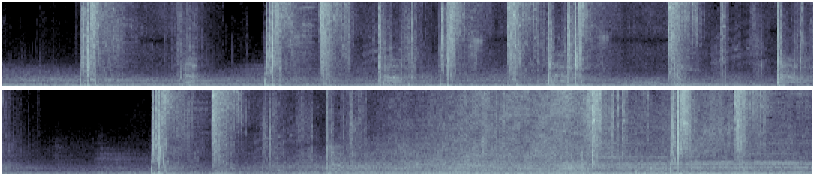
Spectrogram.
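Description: A jet pack fires with short, loud whooshing bursts.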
